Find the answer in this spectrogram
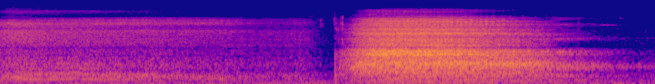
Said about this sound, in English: It's that for this moment that you're breathing in and then really breathing out on purpose, there's clarity because you can't worry in the present moment.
